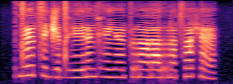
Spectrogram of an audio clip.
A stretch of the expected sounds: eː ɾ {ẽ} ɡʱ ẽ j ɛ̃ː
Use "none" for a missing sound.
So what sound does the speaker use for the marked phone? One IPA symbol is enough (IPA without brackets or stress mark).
ɛ̃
